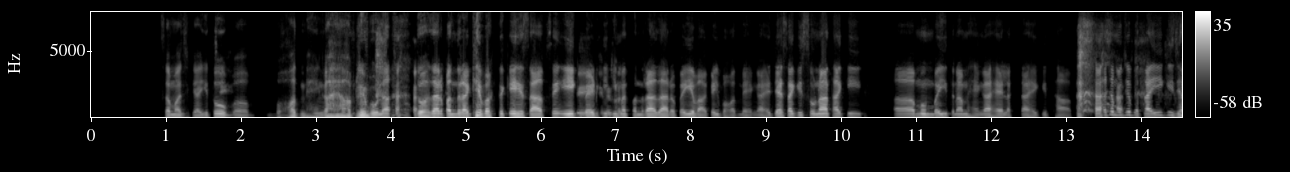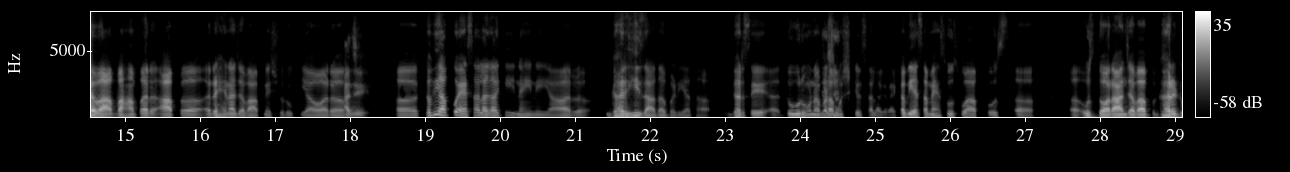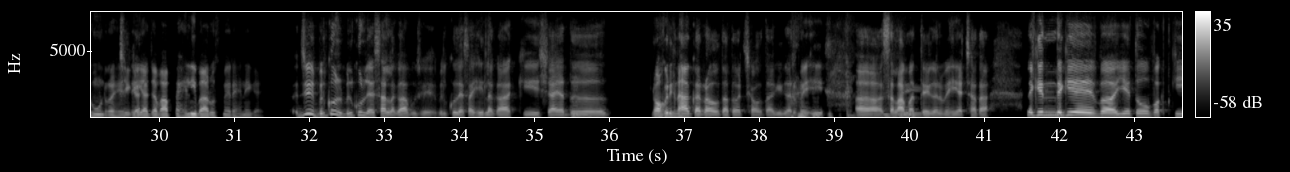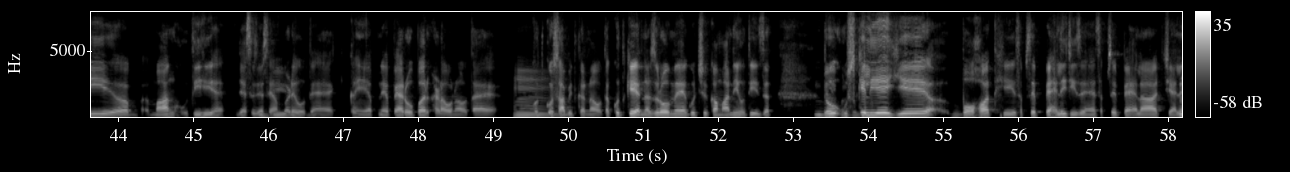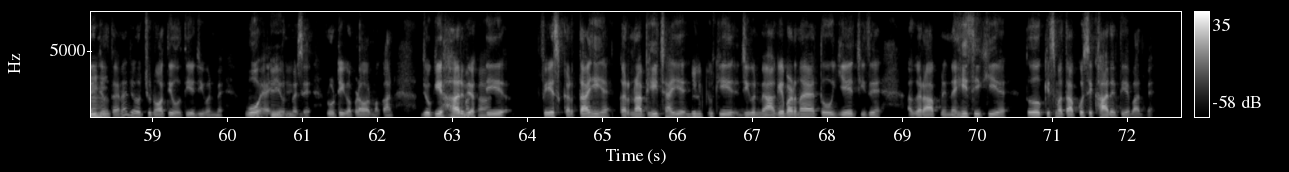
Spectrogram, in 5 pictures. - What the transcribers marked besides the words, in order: laughing while speaking: "आपने बोला"; chuckle; laughing while speaking: "वक़्त"; in English: "बेड"; tapping; chuckle; laughing while speaking: "जब"; laughing while speaking: "नौकरी"; chuckle; in English: "चैलेंज"; in English: "फ़ेस"
- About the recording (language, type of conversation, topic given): Hindi, podcast, प्रवास के दौरान आपको सबसे बड़ी मुश्किल क्या लगी?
